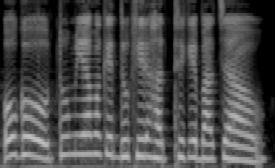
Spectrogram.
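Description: Cartoon stepmother, voiced by a woman, high, panicky, pleading cries. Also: unhurried. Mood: frightened. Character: guilty stepmother, frightened and pleading. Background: background music.

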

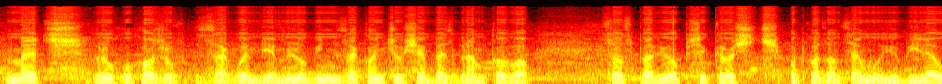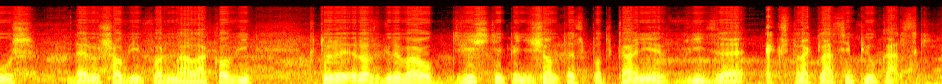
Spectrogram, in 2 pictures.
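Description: A man narrating a football report and questioning players in a steady, formal manner. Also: lowish voice, moderate pace, soft background music. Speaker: sports reporter. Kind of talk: scripted report narration and interviewing.

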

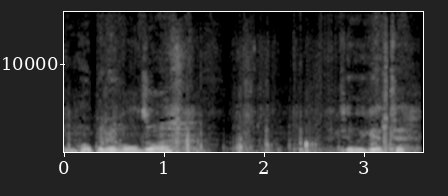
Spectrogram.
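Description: A man's voice: mid-range voice, steady tone, normal speed, background noise. Upbeat man filming on a trail. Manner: upbeat, chatty, talking to viewers while hiking. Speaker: hiker filming his trail vlog. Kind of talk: casual walk-and-talk narration. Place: outdoors on a rocky mountain trail. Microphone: handheld camera while walking.

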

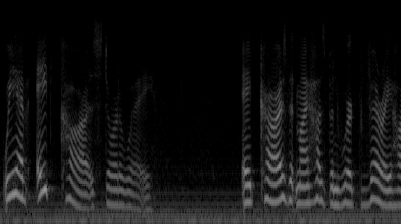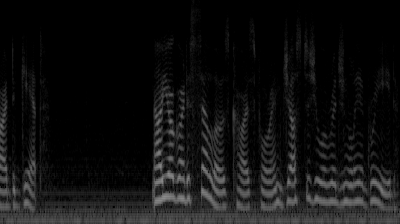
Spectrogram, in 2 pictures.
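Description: American woman, ambitious criminal wife, pointed and assertive, animated intonation, humming old radio crime drama recording. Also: fairly low pitch, unhurried, slight background noise, rough recording. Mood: coolly threatening. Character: ambitious, coolly menacing young wife of a car thief. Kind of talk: 1940s radio acting.

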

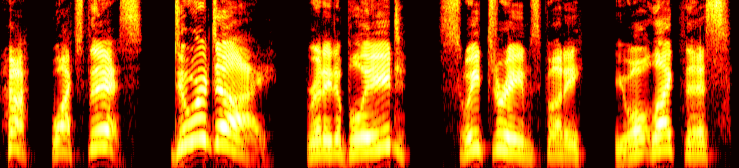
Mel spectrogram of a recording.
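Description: A rowdy, cocky brawler of a man from a video game. He swaggers through short battle lines in a forceful, animated voice. The recording is clean and dry. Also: sits high, slow, gravelly, dry recording, exaggerated voice. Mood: fierce, cocky. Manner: brash, swaggering.

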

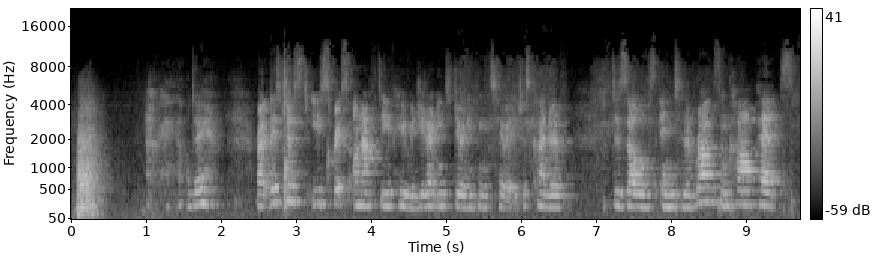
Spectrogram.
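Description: A woman's voice: fairly high pitch, sharp tone, slight background noise. A young British woman chatting casually as she cleans and decorates her living room, recorded on a camera across the room. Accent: British English. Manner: chatty and upbeat, easily startled. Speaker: home vlogger. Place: living room at home, indoors. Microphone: camera mic from across the room. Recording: roomy, distant camera sound.

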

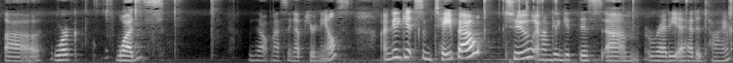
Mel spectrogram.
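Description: A young woman hosting her own nail art channel, explaining a stamping tutorial slowly and with many ums. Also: a little high, vocal fry, slight background noise. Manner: slow, filler-heavy explaining with many ums. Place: indoors at a table, hands filmed from above.

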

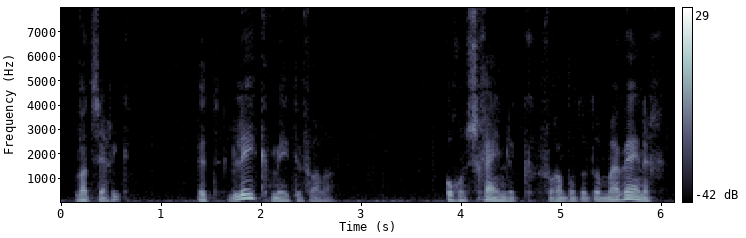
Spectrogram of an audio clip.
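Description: Reflective dutch guy in hiding telling his war story, radio play, low voice, bit of hiss. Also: darkish tone, low-quality recording. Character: reflective man in hiding recounting the wartime occupation. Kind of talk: scripted radio drama narration. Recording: hissy old radio recording.

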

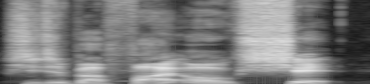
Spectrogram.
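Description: Excitable swearing man, voice wearing out. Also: a little high, unhurried, slightly rough, dry recording, clean studio sound. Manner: excitable, swears a lot, laughs often. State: losing his voice. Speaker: reaction video host. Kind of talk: casual reaction commentary. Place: home room, indoors. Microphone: headset.

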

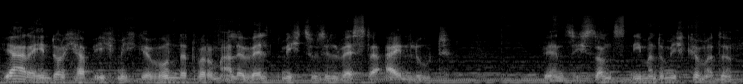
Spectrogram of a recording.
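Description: Man playing very deep-voiced, cryptic hunchbacked scholar. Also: normal speed, over music, close to an everyday voice. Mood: wry, melancholy. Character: eccentric hunchbacked lizard scholar, cryptic and dryly blunt. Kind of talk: literary radio play acting.

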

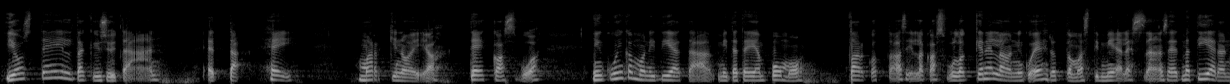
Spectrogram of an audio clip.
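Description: A woman's voice: mid-range voice, vocal fry. A young woman giving a conference keynote into a handheld microphone in a meeting room, talking in a conversational way with fillers. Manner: conversational, thinks aloud with fillers. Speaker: keynote speaker. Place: hotel conference room with small audience.

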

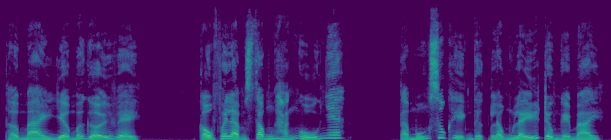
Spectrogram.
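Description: A haughty, wealthy lady of the house acted by a woman in a cartoon, with a lowish voice. She is stern and exacting, giving commands in a dry, close sound. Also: lively intonation, normal speed, no echo, lightly acted. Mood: commanding. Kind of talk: dubbed children's cartoon dialogue.

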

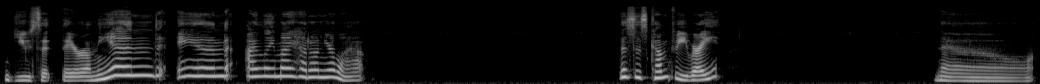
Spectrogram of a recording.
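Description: A woman's voice: medium pitch, no room sound. A woman playing a haughty, needy young stray catgirl, blunt and cutesy, in an ASMR comfort roleplay. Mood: haughty, inviting.

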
